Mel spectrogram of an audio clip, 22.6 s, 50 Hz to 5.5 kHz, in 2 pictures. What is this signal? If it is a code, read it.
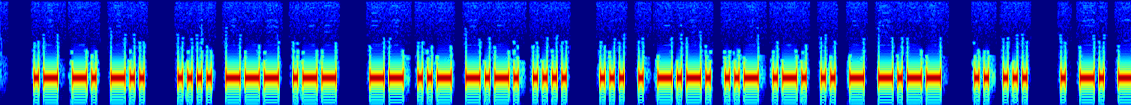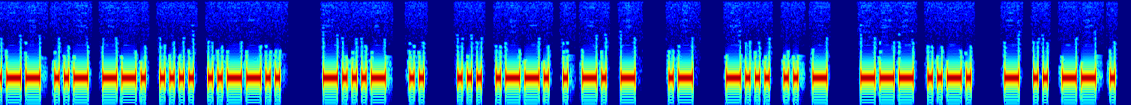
Morse code, heard as a keyed tone, about 25 wpm, 600 Hz. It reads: AND HOW MUCH SECURITY IS ENOUGH? <BT> I SPENT A BIT OF TIME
